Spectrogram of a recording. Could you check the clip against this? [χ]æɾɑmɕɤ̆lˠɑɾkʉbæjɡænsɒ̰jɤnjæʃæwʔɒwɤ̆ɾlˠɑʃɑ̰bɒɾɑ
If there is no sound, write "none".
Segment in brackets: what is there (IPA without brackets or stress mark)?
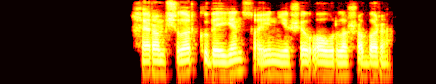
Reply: χ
